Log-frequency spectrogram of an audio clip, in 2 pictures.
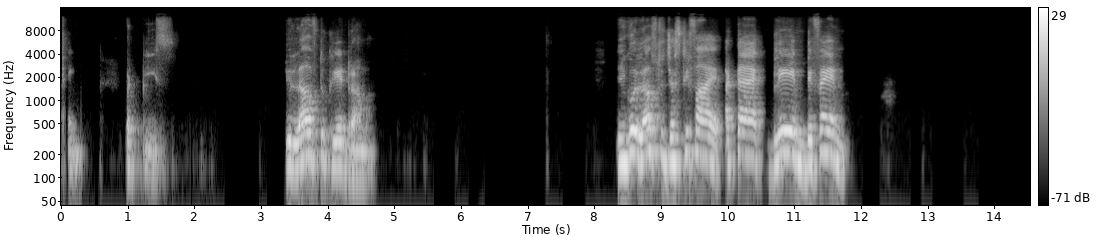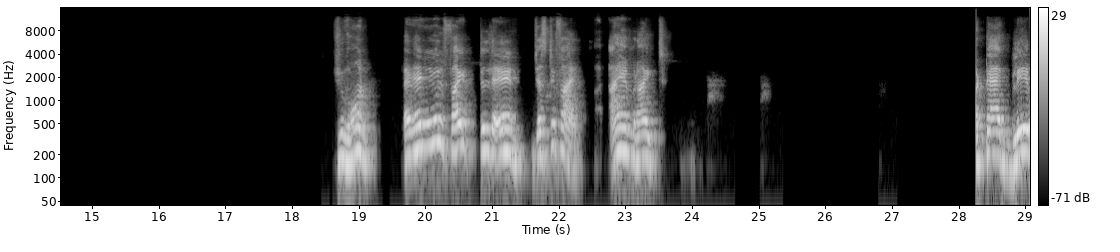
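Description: A man speaks calmly over an online call, in bursts with long pauses.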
